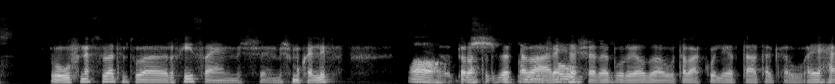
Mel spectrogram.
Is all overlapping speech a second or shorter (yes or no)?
no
